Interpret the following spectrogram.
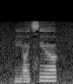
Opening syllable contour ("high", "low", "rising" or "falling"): low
